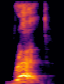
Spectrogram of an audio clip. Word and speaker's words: read: The correct answer is read. They're spelled the same, but they are pronounced differently.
